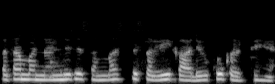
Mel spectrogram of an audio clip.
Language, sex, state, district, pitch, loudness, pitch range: Hindi, female, Uttar Pradesh, Varanasi, 220 Hz, -18 LUFS, 205-235 Hz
